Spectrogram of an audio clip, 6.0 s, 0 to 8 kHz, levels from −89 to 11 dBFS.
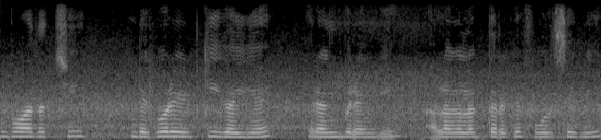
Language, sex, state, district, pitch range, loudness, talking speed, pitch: Hindi, female, Uttar Pradesh, Hamirpur, 220-240 Hz, -26 LUFS, 140 wpm, 230 Hz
